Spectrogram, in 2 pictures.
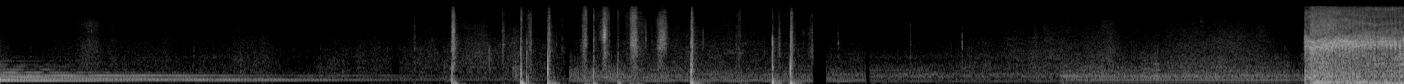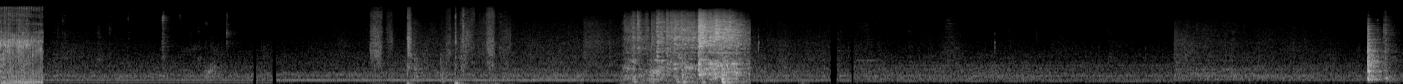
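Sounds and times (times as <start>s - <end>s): bursts of rushing noise: 13.1s - 14.5s
crockery clinking: 20.3s - 21.6s.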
